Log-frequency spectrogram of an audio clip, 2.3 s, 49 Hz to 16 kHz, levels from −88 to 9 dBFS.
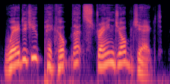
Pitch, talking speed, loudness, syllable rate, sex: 185 Hz, 210 wpm, -18 LUFS, 5.2 syllables/s, male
